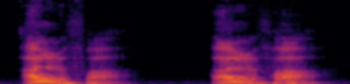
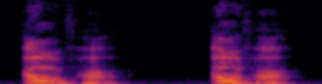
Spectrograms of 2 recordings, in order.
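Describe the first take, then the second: The two takes are said the same way.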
